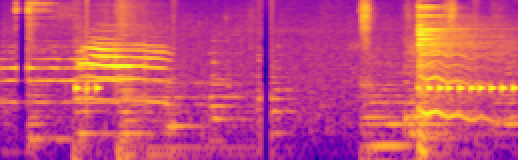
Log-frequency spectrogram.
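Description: A cartoonish cat meows in the Layton's Mystery Journey video game, several clear, sing-song mews with wavering pitch, separated by a short gap, with the last ending in a trembling, warbling cry.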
